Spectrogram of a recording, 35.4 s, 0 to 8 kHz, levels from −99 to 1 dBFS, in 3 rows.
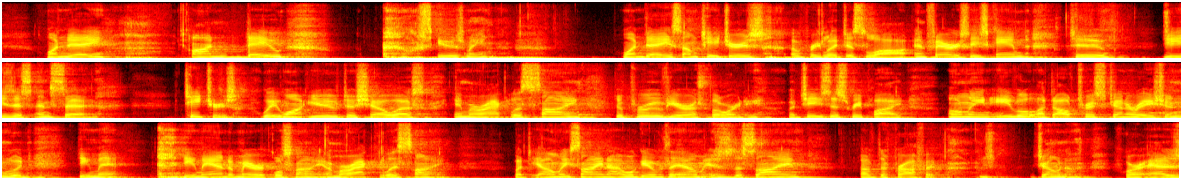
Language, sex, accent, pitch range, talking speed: English, male, American, 135-165 Hz, 115 wpm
